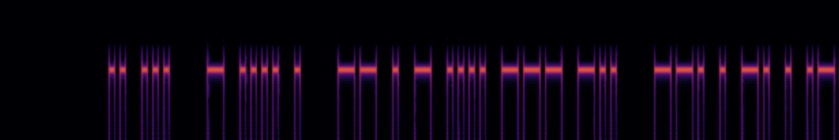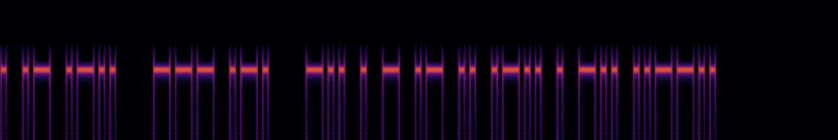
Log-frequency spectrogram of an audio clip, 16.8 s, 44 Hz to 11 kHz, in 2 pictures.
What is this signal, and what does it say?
Morse code, heard as a keyed tone, about 22 wpm, 700 Hz. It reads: IS THE METHOD GENERAL OR DETAILED?
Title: Sentences from Top 1500 Words 22wpm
